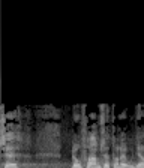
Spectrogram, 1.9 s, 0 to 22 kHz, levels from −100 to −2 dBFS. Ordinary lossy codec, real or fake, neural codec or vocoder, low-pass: MP3, 32 kbps; fake; vocoder, 48 kHz, 128 mel bands, Vocos; 10.8 kHz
